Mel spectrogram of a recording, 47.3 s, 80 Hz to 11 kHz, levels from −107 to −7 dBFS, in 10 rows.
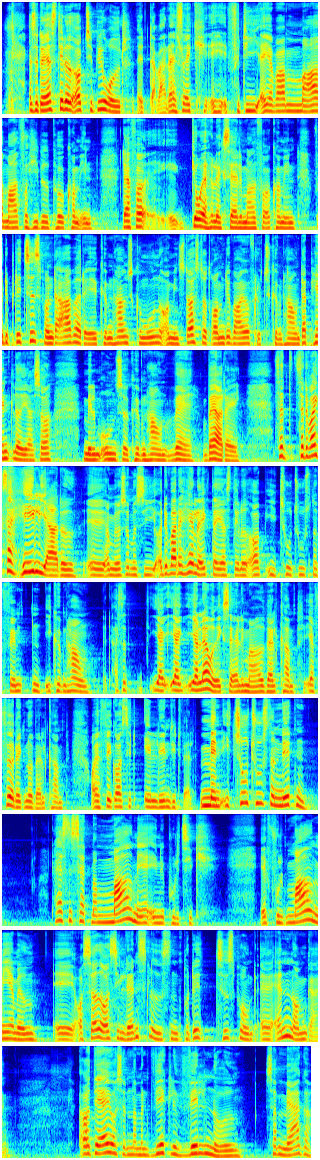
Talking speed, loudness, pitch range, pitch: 200 wpm, -25 LUFS, 165-200 Hz, 175 Hz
